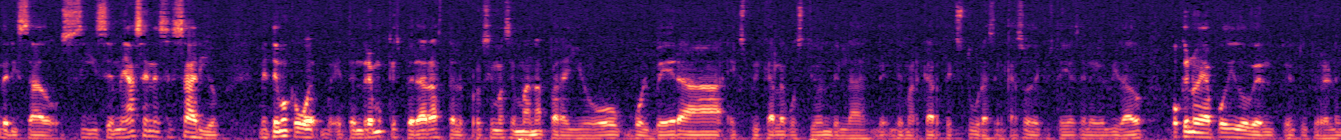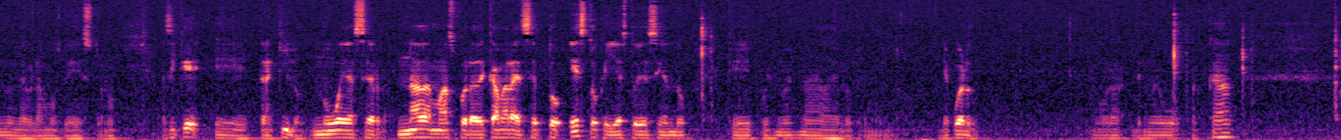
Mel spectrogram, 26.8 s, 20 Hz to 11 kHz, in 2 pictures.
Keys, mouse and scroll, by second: 9.9 click, 11.9 click, 13.1 click, 19.8 Tab, 21.0 right click, 21.7 right click, 24.5 Tab, 26.2 u.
